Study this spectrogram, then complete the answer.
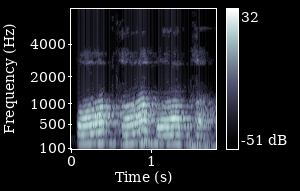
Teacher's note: দুটো ওষ্ঠ দেখুন স্পর্শ করছে, একেবারে দুটি ঠোঁট, উপরের ঠোঁট নিচের ঠোঁট পুরোপুরি স্পর্শ করছে। তাহলে এইভাবে যে বর্ণগুলো উচ্চারিত হয় সেটা কি, তাদের উচ্চারণ স্থান হচ্ছে ওষ্ঠ।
